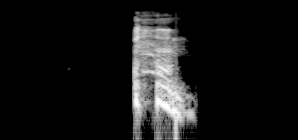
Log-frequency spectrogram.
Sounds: Cough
